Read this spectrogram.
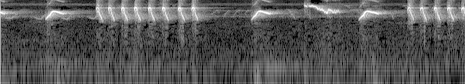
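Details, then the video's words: Little spiderhunter singing energetically with a full, varied repertoire, recorded for tutoring young birds: high thin rising whistles alternating with rapid bursts of sharp ticking notes, about eight per burst, in silence. "SUARA BURUNG KOLIBRI NINJA GACOR FULL ISIAN MEWAH"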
